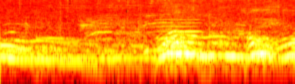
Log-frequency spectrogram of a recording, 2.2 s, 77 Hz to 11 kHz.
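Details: Basset Hounds competing for Best Howl at the Oregon Basset Games, Legion Park in Woodburn, Oregon, on a rainy Sunday afternoon, 17 July 2011; wavering drawn-out howls rise and overlap, with crowd noise behind.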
